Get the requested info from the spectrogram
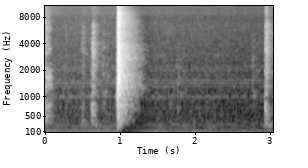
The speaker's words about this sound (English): That was a good clap.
